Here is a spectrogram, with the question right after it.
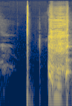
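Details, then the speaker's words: A single harsh adult cough after a small click, with a faint musical edge; the person says they are still wheezing a little. "You can hear that. You can I'm still wheezing a little."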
